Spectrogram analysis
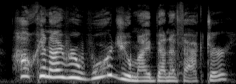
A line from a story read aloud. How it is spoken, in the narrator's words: he cried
